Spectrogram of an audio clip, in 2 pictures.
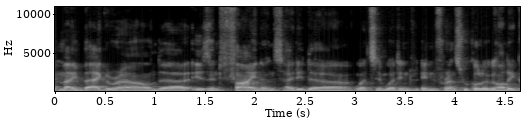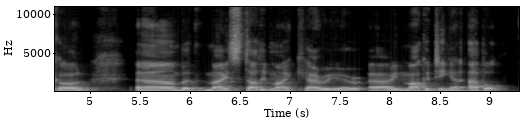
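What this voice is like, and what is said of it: Strong French accent. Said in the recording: “my horrendous accent,... I'm French.”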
